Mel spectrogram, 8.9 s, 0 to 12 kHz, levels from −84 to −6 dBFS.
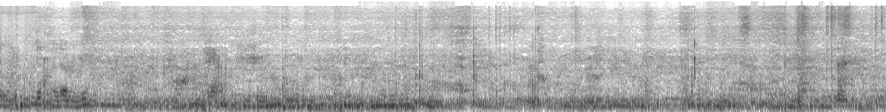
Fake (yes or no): yes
